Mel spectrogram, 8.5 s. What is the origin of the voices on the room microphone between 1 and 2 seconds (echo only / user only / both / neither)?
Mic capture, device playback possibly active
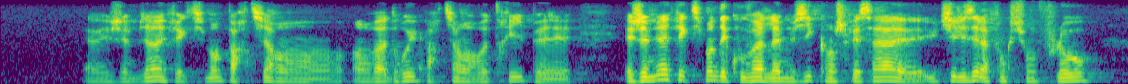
user only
